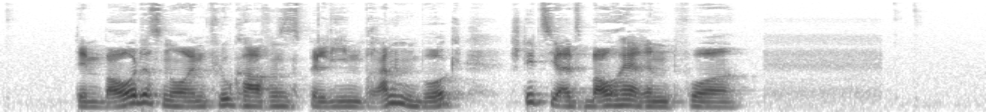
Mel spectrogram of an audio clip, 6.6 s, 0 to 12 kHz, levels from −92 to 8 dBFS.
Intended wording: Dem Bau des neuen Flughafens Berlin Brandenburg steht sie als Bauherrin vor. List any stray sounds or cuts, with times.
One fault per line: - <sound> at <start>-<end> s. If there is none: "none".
none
